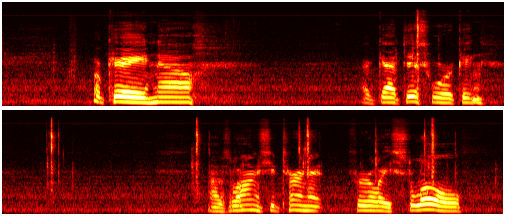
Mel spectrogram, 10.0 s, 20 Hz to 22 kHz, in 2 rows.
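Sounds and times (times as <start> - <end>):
sharp click: 5.5 - 5.8, 8.0 - 9.7.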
